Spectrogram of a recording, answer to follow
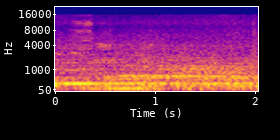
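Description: A steady low mechanical drone with several held tones, like a motor running at an even speed.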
